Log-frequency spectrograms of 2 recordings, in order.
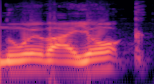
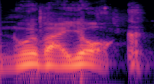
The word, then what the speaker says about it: Nueva York: coming all the way from Nueva York New York that's how you say it in Spanish by the way Nueva York brothers are coming all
